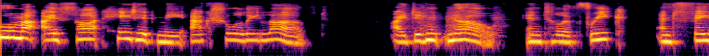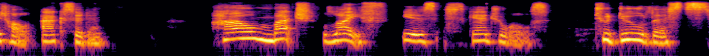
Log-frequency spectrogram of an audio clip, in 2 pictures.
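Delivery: slow, unhurried reading. Introduced at a reading, a poet reads her short poem aloud, reading slowly. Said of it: "I will try to read it slowly".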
